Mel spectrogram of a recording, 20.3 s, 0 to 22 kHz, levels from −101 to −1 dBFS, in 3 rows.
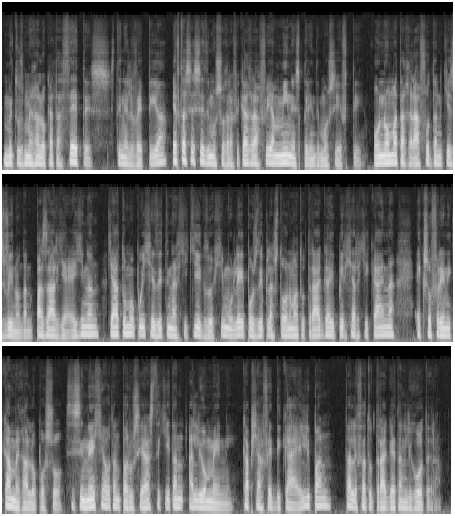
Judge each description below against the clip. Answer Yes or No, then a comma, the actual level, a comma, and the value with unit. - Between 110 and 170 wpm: Yes, average, 165 wpm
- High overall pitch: No, low, 125 Hz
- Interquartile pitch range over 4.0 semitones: No, average, 3.5 semitones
